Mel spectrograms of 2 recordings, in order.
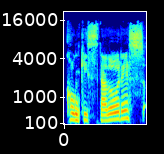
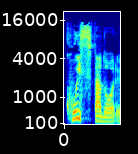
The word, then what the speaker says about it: conquistador: Och sedan så jobbar jag själv som universitetslektor i spanska, så jag måste ju påpeka att när ni pratar om conquistadores och la conquista eller Reconquista, så ska man inte uttala U-et, så det heter inte conquistador utan conquistador.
